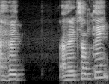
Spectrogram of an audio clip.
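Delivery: ordinary talk, nothing marked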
